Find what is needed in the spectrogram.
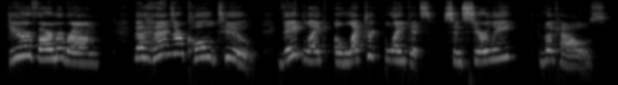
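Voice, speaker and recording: A put-on character voice speaks at a high pitch and a very slow pace. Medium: read story.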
